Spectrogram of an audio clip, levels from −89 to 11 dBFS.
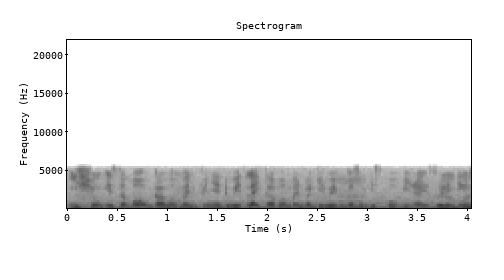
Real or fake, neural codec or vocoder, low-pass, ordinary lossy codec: fake; vocoder, 24 kHz, 100 mel bands, Vocos; 5.4 kHz; none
